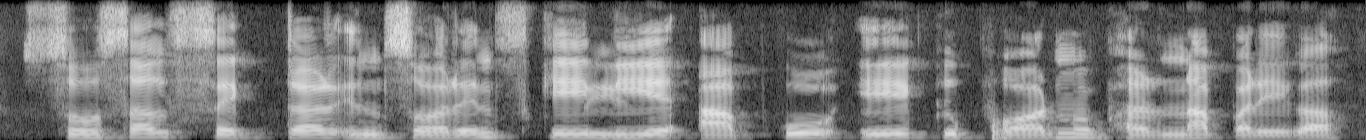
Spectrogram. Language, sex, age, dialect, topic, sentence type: Hindi, female, 25-30, Marwari Dhudhari, banking, statement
